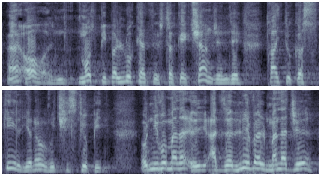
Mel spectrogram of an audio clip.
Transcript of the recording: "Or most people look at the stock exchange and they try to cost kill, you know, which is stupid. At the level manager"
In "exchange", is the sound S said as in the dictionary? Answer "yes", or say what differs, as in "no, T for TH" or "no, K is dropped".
no, S is dropped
